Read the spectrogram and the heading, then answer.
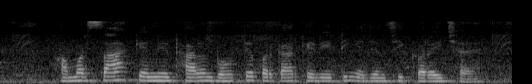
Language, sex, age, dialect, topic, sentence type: Magahi, male, 18-24, Western, banking, statement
